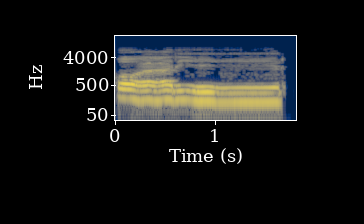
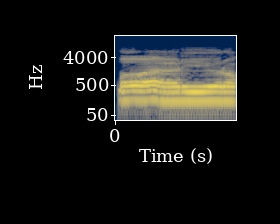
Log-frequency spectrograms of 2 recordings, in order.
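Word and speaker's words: قواريرا: Jika Anda membacanya dengan wasl tetapi terpaksa berhenti pada qawarir kedua, maka ra pertama dibaca pendek dan ra kedua dibaca dengan sukun.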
